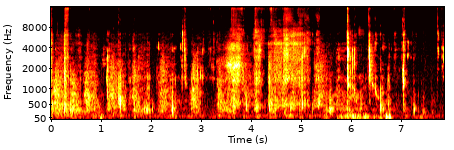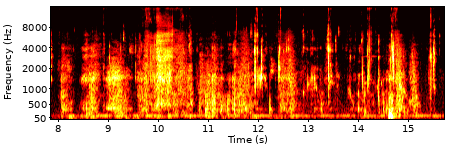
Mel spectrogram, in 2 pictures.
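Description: Close-miked chewing and biting into fried chicken, with irregular crunching of the breaded skin and wet mouth sounds.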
